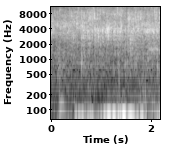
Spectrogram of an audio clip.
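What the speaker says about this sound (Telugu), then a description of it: "కొంచెం వేగుతున్నాయి కదా, ఇంకా చూడండి ఎలా వేగుతున్నాయో." Lemon pieces with garlic and turmeric fry in hot oil for a lemon pickle, a loud, dense crackling sizzle that holds steady and close throughout.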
